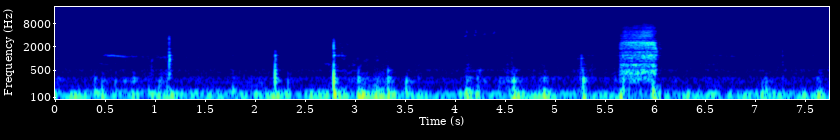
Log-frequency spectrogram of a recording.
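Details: Barn owl owlets being fed in nest box C at 8:05 pm on 18 April 2023; a single short hissing screech stands out against steady background hum and scattered clicks.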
